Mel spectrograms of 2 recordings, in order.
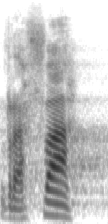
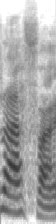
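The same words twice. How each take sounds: First: The stress is on the last syllable. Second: The stress is on the first syllable. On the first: It is the divine name meaning healer. The speaker calls it right. "con acento en la" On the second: It sounds like calling a person named Rafa. The speaker calls it wrong. "no es Rafa"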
